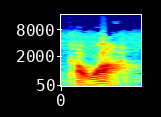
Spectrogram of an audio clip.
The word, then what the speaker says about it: qawah: It's spelled Q-A-W-A-H, kawa.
